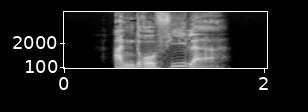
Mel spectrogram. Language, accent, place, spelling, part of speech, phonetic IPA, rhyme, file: German, Germany, Berlin, androphiler, adjective, [andʁoˈfiːlɐ], -iːlɐ, De-androphiler.ogg
- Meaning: inflection of androphil: 1. strong/mixed nominative masculine singular 2. strong genitive/dative feminine singular 3. strong genitive plural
